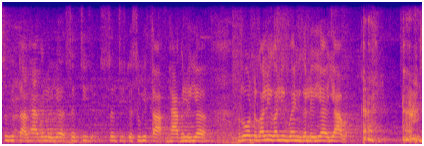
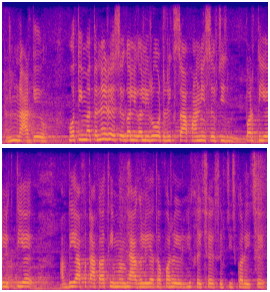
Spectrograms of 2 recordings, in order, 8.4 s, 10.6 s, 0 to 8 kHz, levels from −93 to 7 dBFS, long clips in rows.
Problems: background sounds at intervals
